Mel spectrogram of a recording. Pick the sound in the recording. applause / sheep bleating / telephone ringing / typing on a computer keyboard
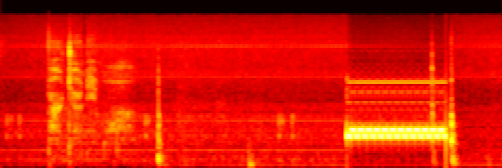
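telephone ringing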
